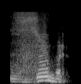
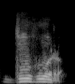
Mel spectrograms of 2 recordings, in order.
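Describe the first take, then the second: First: The word starts with a z sound. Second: The word starts with a j sound. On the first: The speaker calls it right. "Yang betul zuhur" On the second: The speaker calls it wrong. "telinga Indonesia juhur"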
